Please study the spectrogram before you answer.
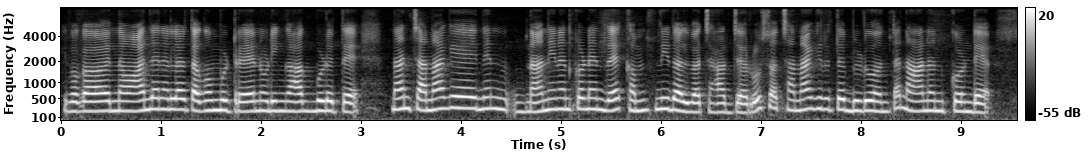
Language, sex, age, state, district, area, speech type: Kannada, female, 18-30, Karnataka, Tumkur, urban, spontaneous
